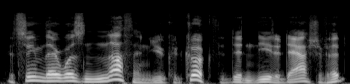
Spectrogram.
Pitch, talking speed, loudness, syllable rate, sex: 120 Hz, 255 wpm, -18 LUFS, 5.5 syllables/s, male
